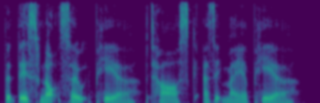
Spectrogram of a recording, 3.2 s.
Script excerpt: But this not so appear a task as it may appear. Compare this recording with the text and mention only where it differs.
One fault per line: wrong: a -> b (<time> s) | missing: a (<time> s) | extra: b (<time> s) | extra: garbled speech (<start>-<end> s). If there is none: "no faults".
no faults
